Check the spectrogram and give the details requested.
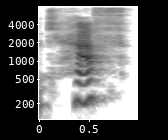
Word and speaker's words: calf: Vous remarquez la phonétique en dessous du mot, comme vous le remarquez dans la phonétique, le L ne se prononce pas. A calf, calves.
